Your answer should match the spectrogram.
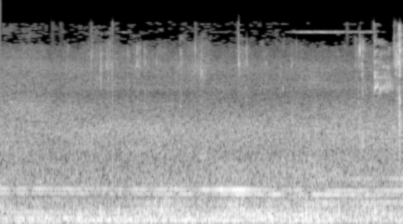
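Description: Steady rushing wind noise on the microphone, with a faint steady hum underneath.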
